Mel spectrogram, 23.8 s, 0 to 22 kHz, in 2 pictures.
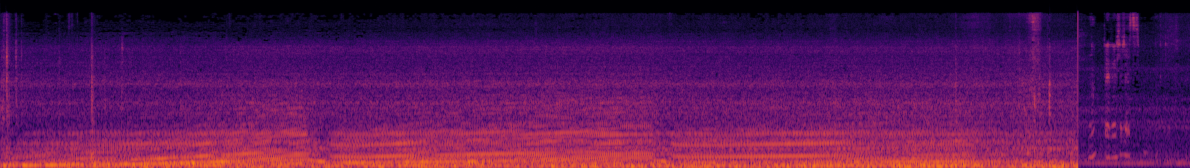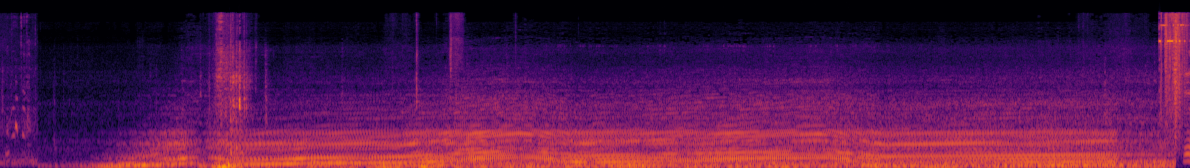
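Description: Škoda Karoq with a 190 hp, 320 Nm petrol engine accelerating hard, loud rising engine note climbing through the gears, with a brief drop at a gear change before the revs build again.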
